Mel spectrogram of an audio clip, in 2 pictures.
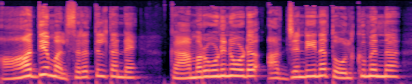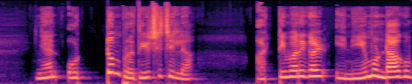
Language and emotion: Malayalam, surprised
